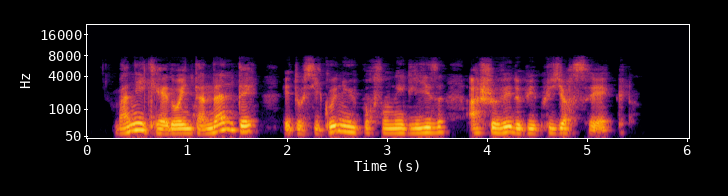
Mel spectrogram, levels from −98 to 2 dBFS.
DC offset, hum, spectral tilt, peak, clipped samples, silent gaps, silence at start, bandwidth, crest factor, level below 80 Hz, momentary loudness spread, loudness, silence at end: under 0.1%; none; -7 dB/octave; 0 dBFS; under 0.1%; none; 0.3 s; 7.2 kHz; 16 dB; -56 dBFS; 10 LU; -16 LUFS; 0.65 s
